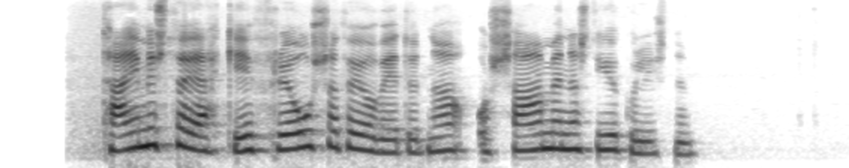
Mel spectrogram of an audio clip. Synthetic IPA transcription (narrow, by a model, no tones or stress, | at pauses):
t̪ʰaːjmɪst̪θœɥɛhcɪfɾjoːwsaθœɥawvɪːt̪ʏt̪naɔɣsaːmɛnːas̬t̪ijʏkːʏlist̪nʏm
